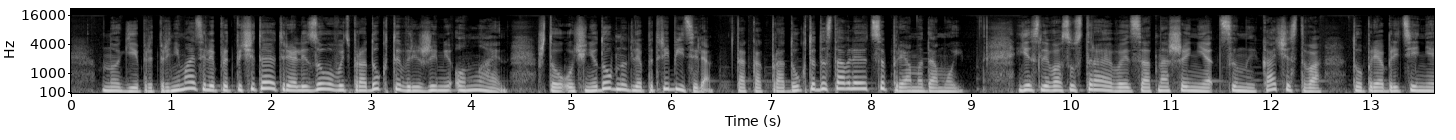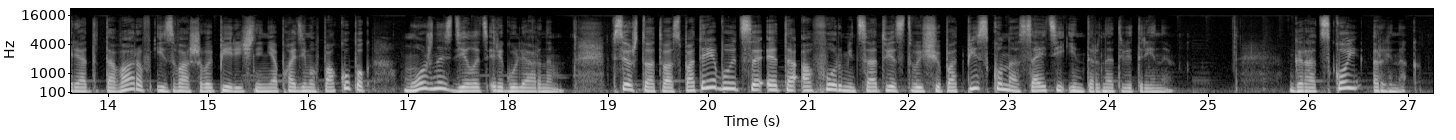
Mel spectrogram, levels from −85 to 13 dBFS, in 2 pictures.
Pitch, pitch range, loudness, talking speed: 180 Hz, 165-210 Hz, -14 LUFS, 110 wpm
